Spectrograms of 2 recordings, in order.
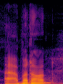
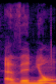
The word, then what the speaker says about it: Avignon: to a university called Abdon. Avanon Avenon. Oh. Oh I was about to be in French it's Avignon.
